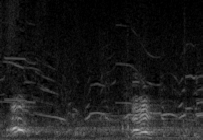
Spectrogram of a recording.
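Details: Great black-backed gull (Larus marinus) calling: two short, harsh, yelping notes about a second apart, each sliding down slightly in pitch, over a faint steady background hum.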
